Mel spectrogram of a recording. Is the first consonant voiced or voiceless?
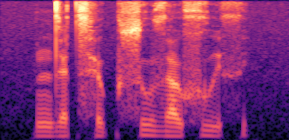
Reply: voiced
